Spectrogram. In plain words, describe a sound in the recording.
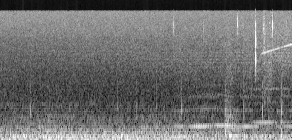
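Steam hisses from a leaking pipe.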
